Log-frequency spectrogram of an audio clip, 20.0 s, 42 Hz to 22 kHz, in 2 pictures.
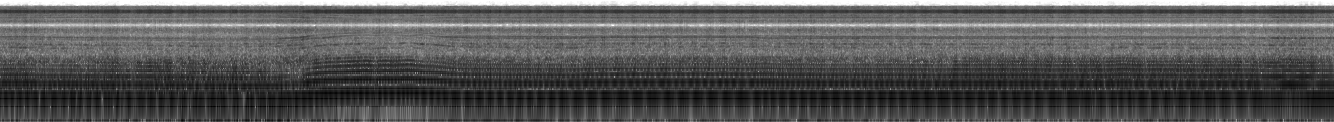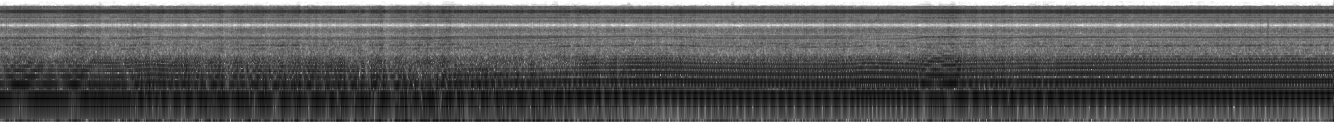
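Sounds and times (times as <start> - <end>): quadcopter motors whining: 0.0 - 20.0.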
